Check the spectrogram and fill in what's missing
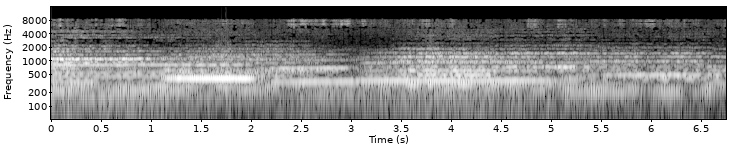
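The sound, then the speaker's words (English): A train rolls steadily along the rails through open fields with a constant rumbling roar and sustained droning, whistle-like tones layered on top, fairly loud, with no voices. “On the train going back, she looked across the silent fields to the west.”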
